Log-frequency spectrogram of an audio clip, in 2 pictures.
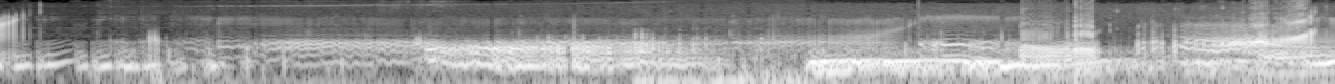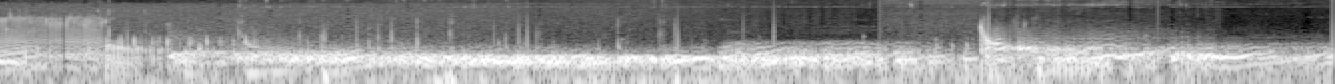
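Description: Overlapping low gurgling and rumbling gut sounds, continuous and loud; normal stomach growling from several stomachs at once.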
